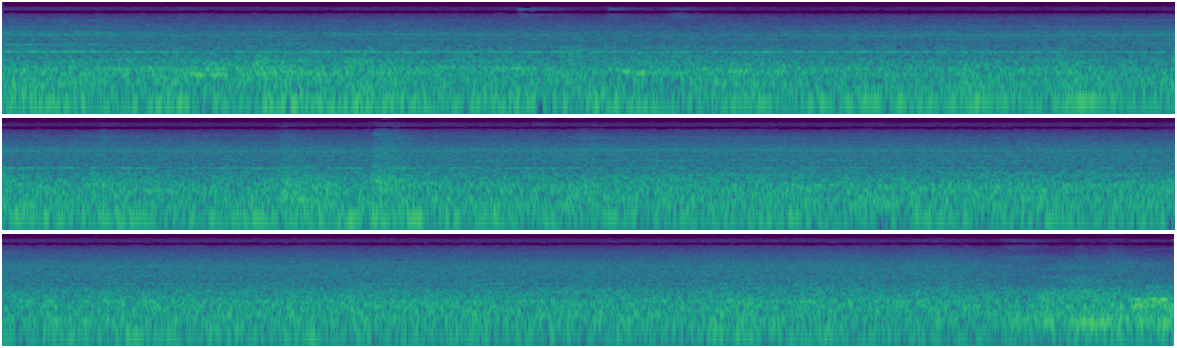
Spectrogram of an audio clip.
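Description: A subway train rumbles and rattles as it pulls out of a station.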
